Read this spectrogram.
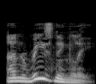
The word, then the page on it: unreasoningly: British English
